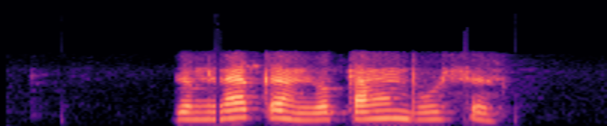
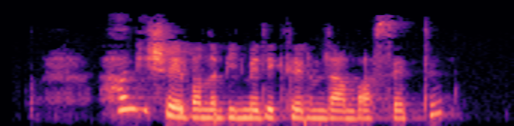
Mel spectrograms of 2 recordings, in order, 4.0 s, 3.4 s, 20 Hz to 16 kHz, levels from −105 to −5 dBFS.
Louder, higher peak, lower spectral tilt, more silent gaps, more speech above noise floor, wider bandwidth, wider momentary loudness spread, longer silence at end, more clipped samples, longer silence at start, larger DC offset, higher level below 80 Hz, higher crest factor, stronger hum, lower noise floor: about the same, -25 LUFS vs -27 LUFS; first, -6 dBFS vs -10 dBFS; first, -9.5 dB/octave vs -4.5 dB/octave; neither; first, 59 dB vs 29 dB; second, 4.1 kHz vs 11 kHz; about the same, 13 LU vs 14 LU; first, 0.7 s vs 0.5 s; neither; first, 1.15 s vs 0.7 s; neither; second, -76 dBFS vs -62 dBFS; about the same, 22 dB vs 20 dB; neither; first, -84 dBFS vs -55 dBFS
